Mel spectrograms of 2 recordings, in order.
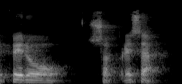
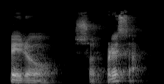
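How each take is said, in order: First: "Pero" punched loud, then "sorpresa"; emphatic exclamation. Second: "pero sorpresa" slow and louder; raised, emphatic. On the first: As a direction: hit "Pero" hard, like a surprise. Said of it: "de una forma un poco más acentuada". ("Pero" muy fuerte y exclamado, luego "sorpresa") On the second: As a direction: stretch out "pero sorpresa" with surprise. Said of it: "he intentado levantar el tono de voz". ("pero sorpresa" lento y más fuerte, con énfasis) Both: Shown as a demonstration.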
